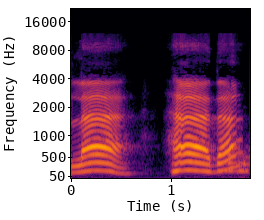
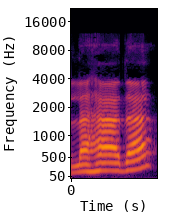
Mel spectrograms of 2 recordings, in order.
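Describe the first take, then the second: First: La is lengthened, followed by a short pause. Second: La is short and runs straight into hada. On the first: It answers no, then says this is a mosque. The speaker calls it right. "লাকে টান দিয়ে একটু থামবো" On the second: It affirms emphatically that this is a mosque. The speaker calls it wrong. "লাতে টান না দিয়ে যদি এইভাবে বলেন"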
